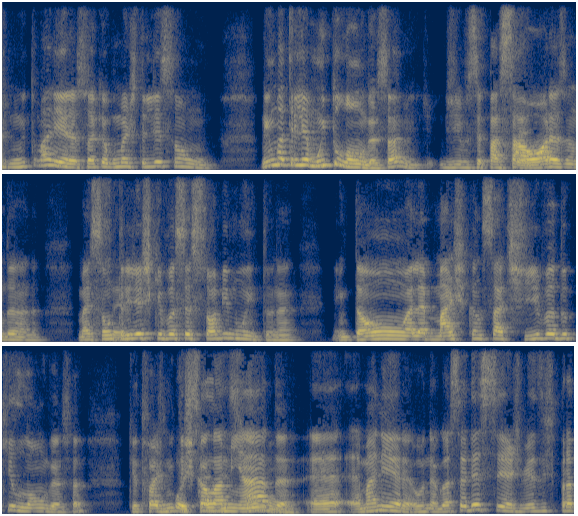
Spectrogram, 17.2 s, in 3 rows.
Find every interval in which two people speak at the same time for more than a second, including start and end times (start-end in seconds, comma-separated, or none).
13.2-14.5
